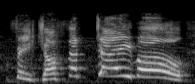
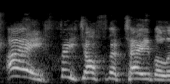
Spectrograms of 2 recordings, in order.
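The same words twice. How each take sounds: First: Much higher, louder, drawn-out echo; exaggerated high copycat yell; mimicking shout. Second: High, loud telling-off; raised-voice stallholder's order; scolding shout. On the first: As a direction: parrot the order back, stretched out. Duplicate echoes the scolding. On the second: Acted. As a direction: call out sharply to someone misbehaving. Stallholder scolds his duplicate.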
